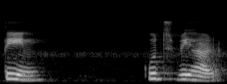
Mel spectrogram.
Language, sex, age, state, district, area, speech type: Bengali, female, 30-45, West Bengal, Jalpaiguri, rural, spontaneous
